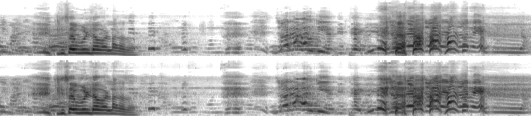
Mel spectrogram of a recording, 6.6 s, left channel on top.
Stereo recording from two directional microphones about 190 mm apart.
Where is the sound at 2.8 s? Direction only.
Centre (ahead or behind).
